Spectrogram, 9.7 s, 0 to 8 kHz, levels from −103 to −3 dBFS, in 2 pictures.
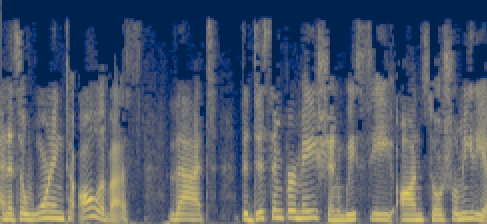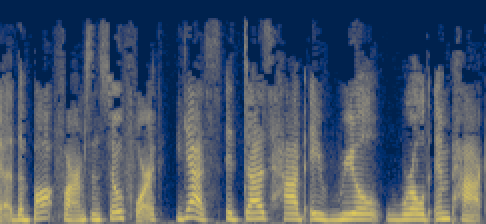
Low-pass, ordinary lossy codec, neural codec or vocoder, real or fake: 7.2 kHz; MP3, 32 kbps; vocoder, 44.1 kHz, 80 mel bands, Vocos; fake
